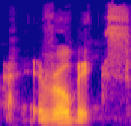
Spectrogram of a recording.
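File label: "aerobics", USA, male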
